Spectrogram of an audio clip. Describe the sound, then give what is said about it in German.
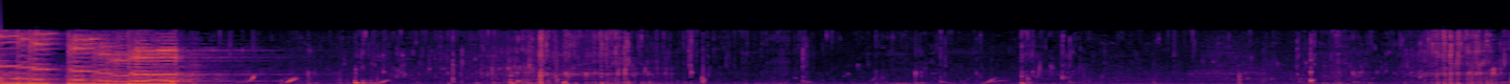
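Sea water in Sydney Harbour sloshes and laps gently against a hull or hard surface, with irregular small splashes and drips over a soft watery background, after a brief louder rush at the start; from a radio composition by an artist. “Das Meer im Hafen von Sydney in einer Radiokomposition von …, heute im Kunstradio,”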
